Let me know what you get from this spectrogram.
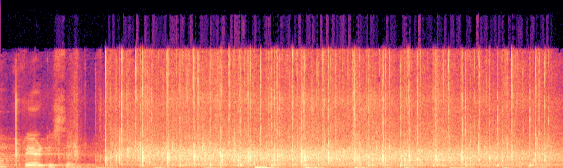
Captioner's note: audience applauding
